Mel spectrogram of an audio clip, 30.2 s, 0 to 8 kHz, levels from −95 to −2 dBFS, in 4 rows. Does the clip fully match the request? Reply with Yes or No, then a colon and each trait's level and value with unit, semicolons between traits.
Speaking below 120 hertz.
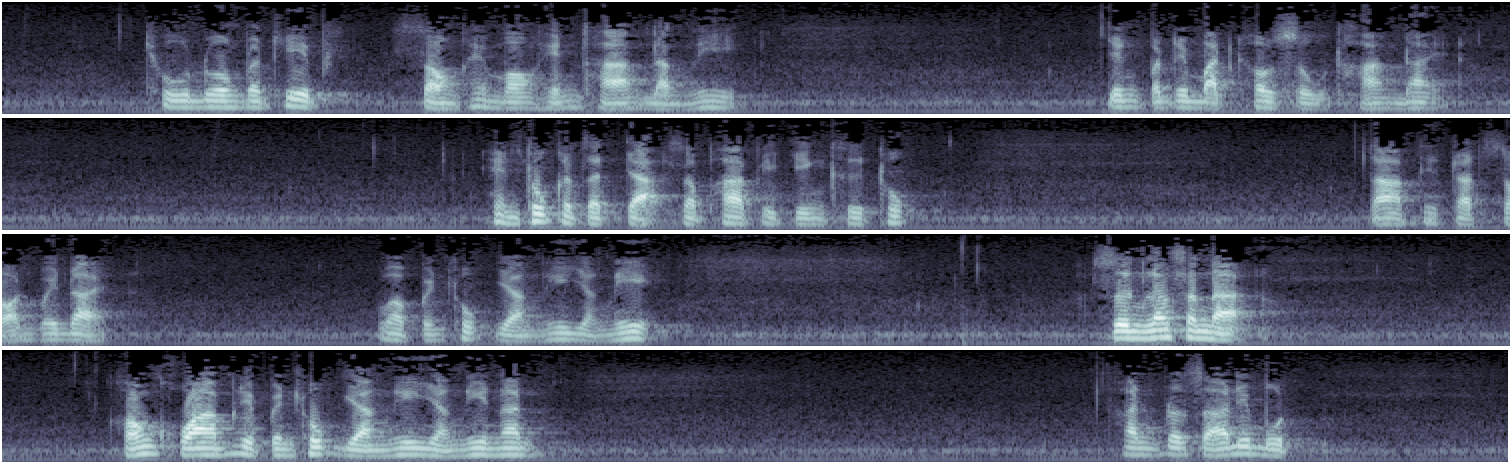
No: low, 125 Hz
